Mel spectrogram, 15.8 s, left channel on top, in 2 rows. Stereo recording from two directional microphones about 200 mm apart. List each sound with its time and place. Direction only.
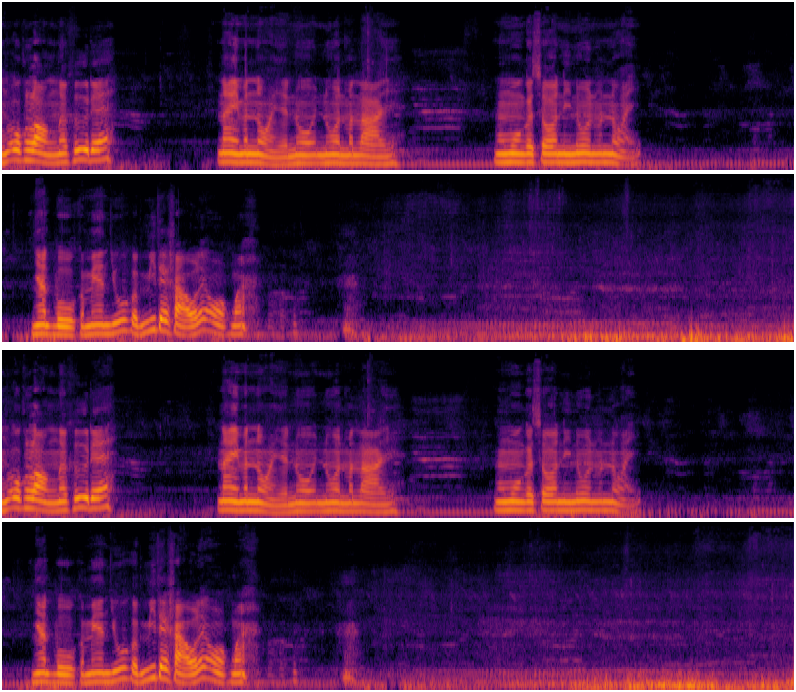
0.0 s speech: 5° right (ahead or behind)
2.1 s a man's voice: centre (ahead or behind); by 6.4 s 15° left (ahead or behind)
8.2 s a man's voice: 15° left (ahead or behind); by 10.5 s 15° right (ahead or behind)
